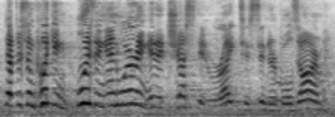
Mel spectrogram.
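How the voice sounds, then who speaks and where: Filmed from the audience at an outdoor theme park, this noisy crowd recording captures a man in costume hosting a live story show. Playing a cocky, wisecracking comic-book antihero, he tells a fairy tale theatrically with sarcastic, self-mocking asides, his very high voice pushed and bright at normal speed.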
